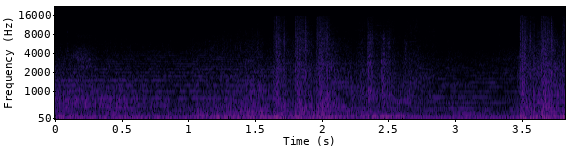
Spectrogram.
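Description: Machine gun fire crackles in a World War II real-time strategy battle as a lieutenant shoots at Grenadiers, with several sharp bursts rising over a steady background of combat noise.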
